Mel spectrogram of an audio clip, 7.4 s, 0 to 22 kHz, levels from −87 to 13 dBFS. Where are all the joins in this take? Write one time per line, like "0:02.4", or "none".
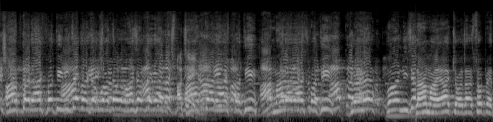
0:06.2

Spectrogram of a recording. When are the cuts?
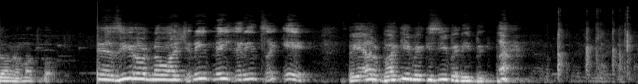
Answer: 0:01.0

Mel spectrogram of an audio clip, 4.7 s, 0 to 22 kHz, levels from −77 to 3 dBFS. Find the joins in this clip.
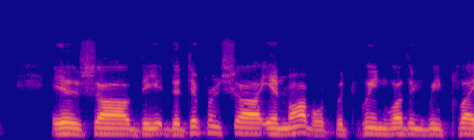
none

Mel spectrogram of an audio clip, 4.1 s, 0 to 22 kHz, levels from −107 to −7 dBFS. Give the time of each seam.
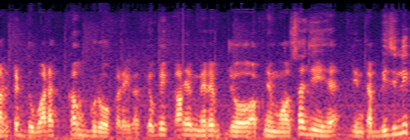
0:01.8

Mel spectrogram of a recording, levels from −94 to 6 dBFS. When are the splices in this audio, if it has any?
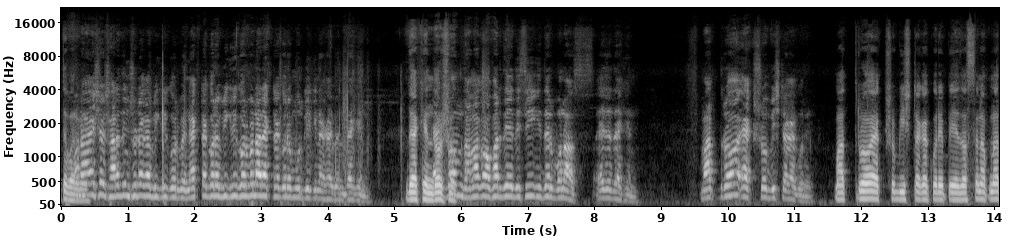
none

